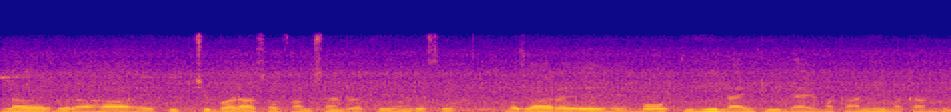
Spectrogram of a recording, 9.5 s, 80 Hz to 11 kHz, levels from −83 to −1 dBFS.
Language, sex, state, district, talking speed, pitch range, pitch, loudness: Hindi, male, Madhya Pradesh, Dhar, 145 wpm, 135-140 Hz, 135 Hz, -17 LUFS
